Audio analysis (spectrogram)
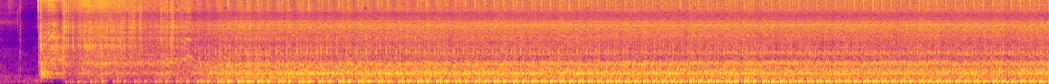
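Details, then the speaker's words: Yamaha Virago rebuilt from parts, after swapping misplaced ignition coils back to correct the spark timing (F mark now aligned), possibly slightly flooded: it starts right away and settles into a steady, even idle; a normal start. "there we go so there you go so you can see the f and the two lines so swapping those coils makes it fire at the right time"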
